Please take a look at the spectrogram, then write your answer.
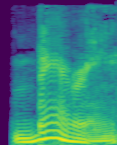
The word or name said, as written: bearing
